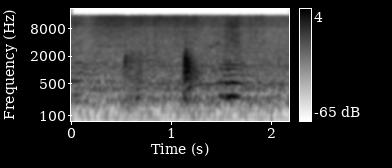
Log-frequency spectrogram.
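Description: Honeybees buzzing around an opened hive during queen grafting work, a low continuous hum with a few nearer bees passing close by briefly; no voices.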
